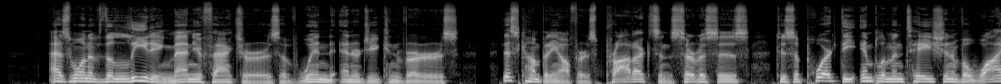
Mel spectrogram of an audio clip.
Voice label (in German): industrie film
